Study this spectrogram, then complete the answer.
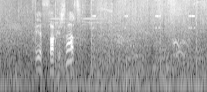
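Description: Gunshots and an explosion boom in a video game.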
